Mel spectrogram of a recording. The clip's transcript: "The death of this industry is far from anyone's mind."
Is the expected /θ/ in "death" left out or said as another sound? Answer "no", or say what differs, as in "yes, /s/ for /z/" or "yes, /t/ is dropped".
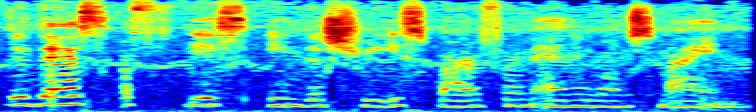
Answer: yes, /s/ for /θ/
